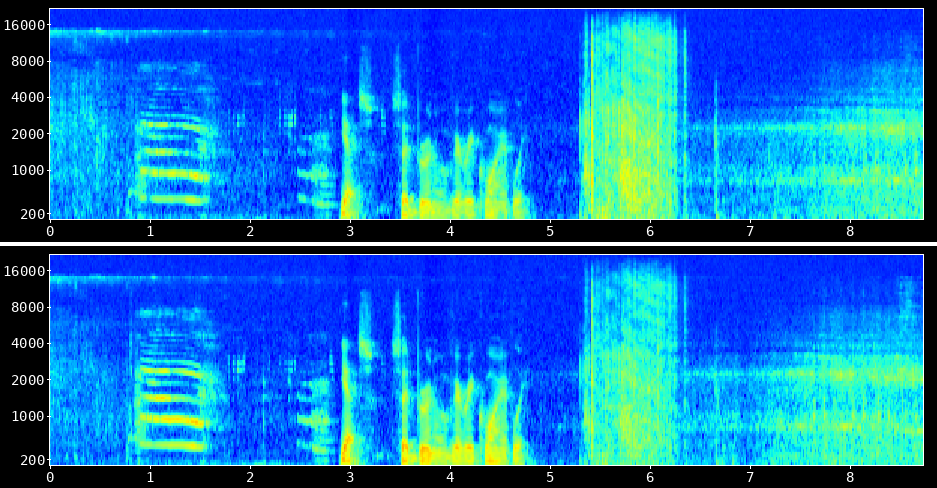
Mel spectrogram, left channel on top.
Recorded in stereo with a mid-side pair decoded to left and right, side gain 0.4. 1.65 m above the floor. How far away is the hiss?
I don't hear a hiss.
